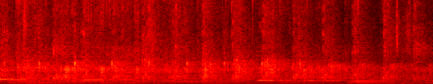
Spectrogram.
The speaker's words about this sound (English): You can go on and say amen, and maybe even a round of applause for those who have just been newly baptized.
